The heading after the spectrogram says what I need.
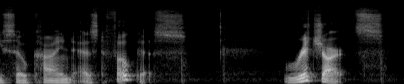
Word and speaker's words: Richartz: kind as to focus Rich arts and if you're going to try another pronunciation maybe Rick Arts but nonetheless this brand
